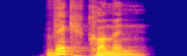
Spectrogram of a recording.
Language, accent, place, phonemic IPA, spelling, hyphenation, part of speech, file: German, Germany, Berlin, /ˈvɛkkɔmən/, wegkommen, weg‧kom‧men, verb, De-wegkommen.ogg
- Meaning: 1. to get away (to move from a spot) 2. to get away, to move away (from a customary action, habit, behaviour, manner, routine, etc.)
